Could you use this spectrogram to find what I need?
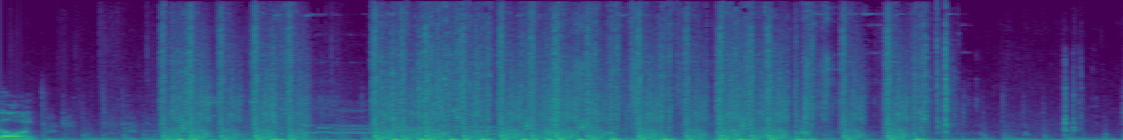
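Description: A pistol fires a rapid series of shots.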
